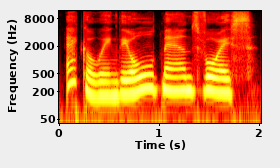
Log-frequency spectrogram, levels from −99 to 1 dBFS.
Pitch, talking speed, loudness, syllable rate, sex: 205 Hz, 150 wpm, -15 LUFS, 3.9 syllables/s, female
